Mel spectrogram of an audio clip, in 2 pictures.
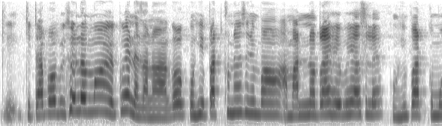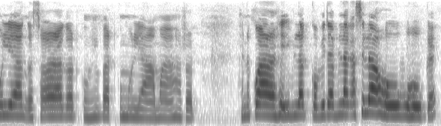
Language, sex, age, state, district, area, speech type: Assamese, female, 60+, Assam, Golaghat, rural, spontaneous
